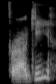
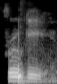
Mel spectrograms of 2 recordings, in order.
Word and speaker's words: Frugy: Is that Froggy? It's a No. froggy. It's Frugy. It's the French pronunciation.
